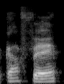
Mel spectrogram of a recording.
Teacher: Por que que ela é oxítona? Porque ela tem como sílaba tônica a última sílaba.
